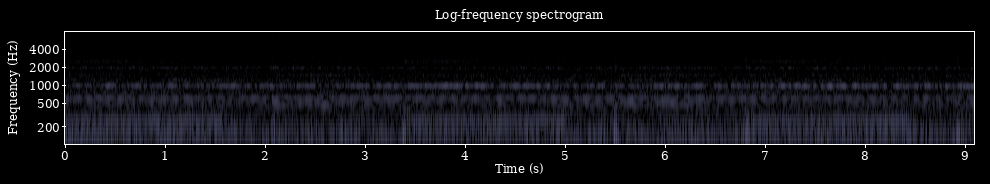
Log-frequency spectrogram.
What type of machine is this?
slide rail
